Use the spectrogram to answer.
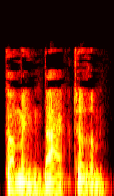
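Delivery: plain reading voice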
